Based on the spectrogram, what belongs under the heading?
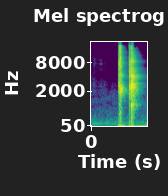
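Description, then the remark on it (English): Dice clatter onto a table in two quick, sharp bursts of rattling noise, fairly loud, then settle into a fading hiss; the roll comes up a 19. No one speaks. “Listen to this dice roll.”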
